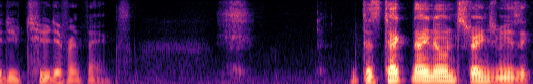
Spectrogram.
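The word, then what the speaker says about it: Tech N9ne: pronounced Tech Nine, is Heck an no.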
